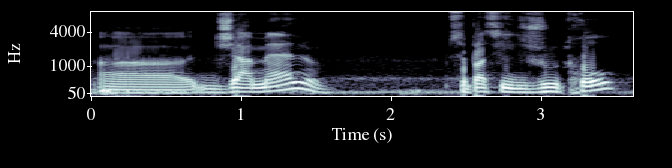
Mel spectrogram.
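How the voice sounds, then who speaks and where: Deep-voiced host, nudging with short agreements. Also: male voice, big pitch swings, slow, a little mellow, a little hiss or hum. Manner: encouraging, frequent short agreements. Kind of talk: casual interview.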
